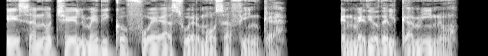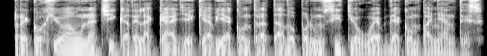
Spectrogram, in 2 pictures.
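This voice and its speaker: A man with an extremely deep, low voice delivers scripted horror stories in a grave, measured manner. The recording is dry and close, with no audible room and no echo.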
